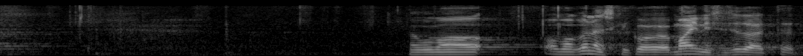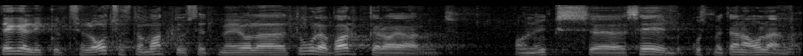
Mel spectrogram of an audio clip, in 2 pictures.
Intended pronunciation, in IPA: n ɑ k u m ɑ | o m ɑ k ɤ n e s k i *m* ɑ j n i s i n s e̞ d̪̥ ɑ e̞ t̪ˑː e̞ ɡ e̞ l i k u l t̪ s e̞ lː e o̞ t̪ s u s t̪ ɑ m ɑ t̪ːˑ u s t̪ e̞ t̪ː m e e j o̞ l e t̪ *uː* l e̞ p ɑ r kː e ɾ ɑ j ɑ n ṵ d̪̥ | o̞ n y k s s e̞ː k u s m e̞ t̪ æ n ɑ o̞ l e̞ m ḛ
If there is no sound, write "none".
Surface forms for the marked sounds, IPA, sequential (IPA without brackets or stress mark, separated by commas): m, uː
